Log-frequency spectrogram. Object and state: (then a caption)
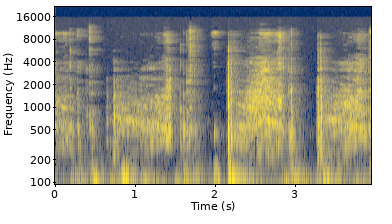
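Cardboard box. Long nails scratch and rub across the printed surface of a cardboard box lying flat. Dry, papery scraping strokes come in short bursts, with a soft low thud under each stroke and brief quiet gaps between them.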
